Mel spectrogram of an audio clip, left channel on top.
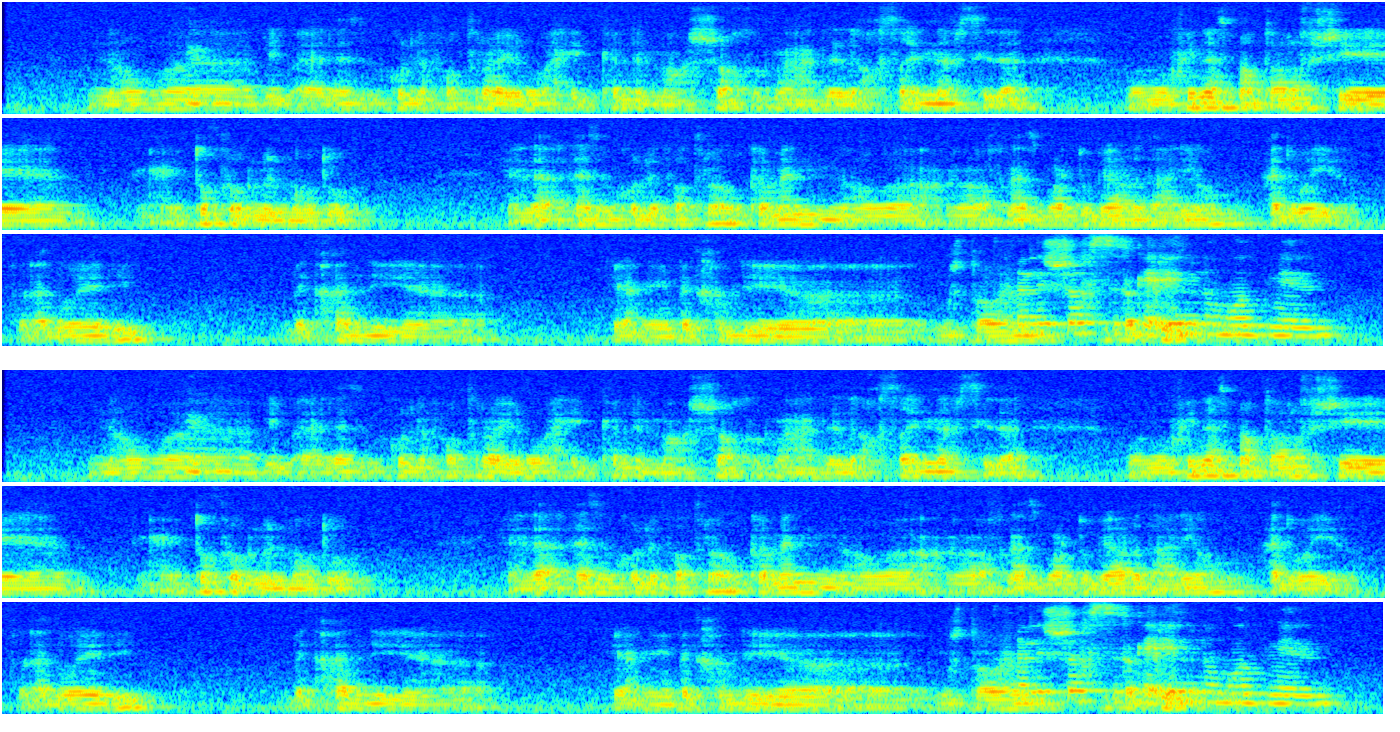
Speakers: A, on the left (about 70°); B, on the right (about 85°).
A: إن هو
B: مم.
A: بيبقى لازم كل فترة يروح يتكلم مع الشخص مع الأخصائي النفسي ده وفي ناس ما بتعرفش يعني تخرج من الموضوع يعني لا لازم كل فترة وكمان هو أنا أعرف ناس برضو بيعرض عليهم أدوية فالأدوية دي بتخلي يعني بتخلي آه، مستواهم
B: تخلي الشخص
A: في التركيز
B: كأنه
A: أقل
B: مدمن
